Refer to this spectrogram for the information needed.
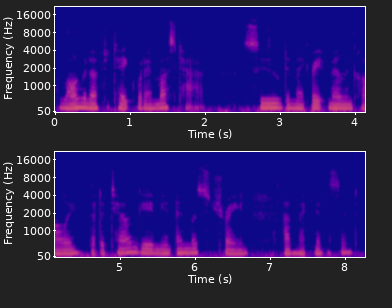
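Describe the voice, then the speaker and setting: A woman softly reading a story aloud in ASMR style, hushed and often slipping into a breathy whisper. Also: deep voice, a little hiss or hum. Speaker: streamer reading a novel aloud.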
